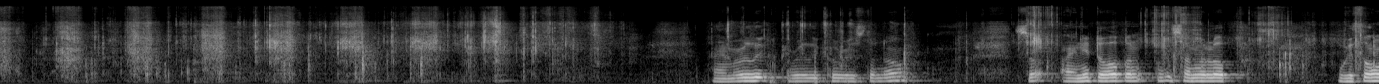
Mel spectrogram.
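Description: A paper mailer crinkles and rustles as a hand handles it.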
